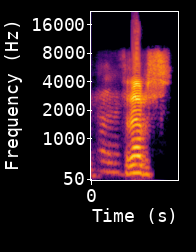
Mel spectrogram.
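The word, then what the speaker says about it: shrubs: बोलेंगे, सरब या सर्ब्स, श्रब्स, श्रब्स, Hindi medium वाले कौन कौन है, श्रब्स, श्रब्स, आर पहले आ रहा है ना, आर पहले आ रहा है ना, श्रब्स, ये बोलना है, ये है प्रोनाउंसिएशन इसका।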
